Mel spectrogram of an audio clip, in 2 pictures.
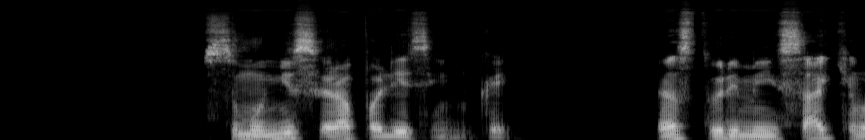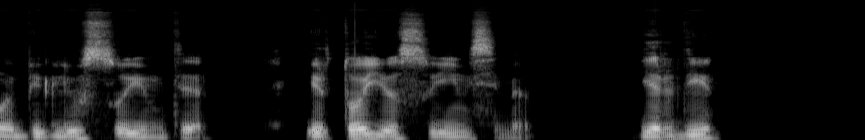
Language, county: Lithuanian, Vilnius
